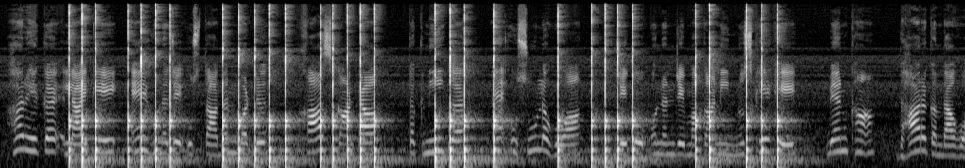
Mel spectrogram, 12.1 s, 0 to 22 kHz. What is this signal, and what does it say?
Tap code, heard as knocks on wood, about 6 knocks a second, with speech in Sindhi. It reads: OZLDH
